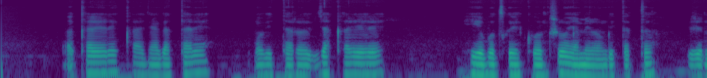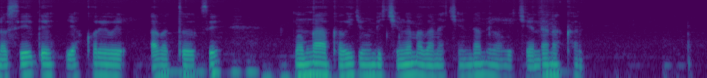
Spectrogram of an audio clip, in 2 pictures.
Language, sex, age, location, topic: Kinyarwanda, male, 18-24, Nyagatare, health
